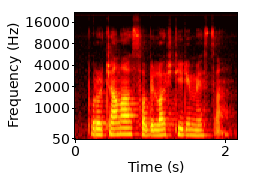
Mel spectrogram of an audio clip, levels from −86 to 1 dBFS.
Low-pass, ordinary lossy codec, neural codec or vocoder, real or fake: none; none; none; real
